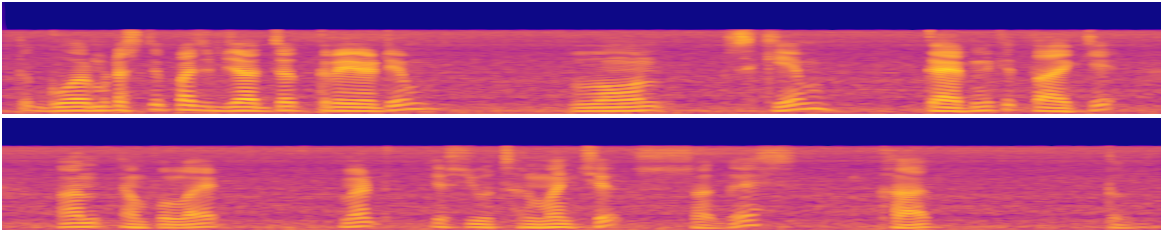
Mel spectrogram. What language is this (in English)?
Kashmiri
